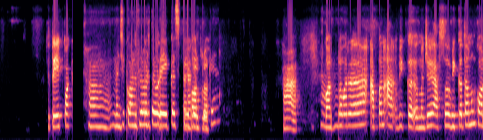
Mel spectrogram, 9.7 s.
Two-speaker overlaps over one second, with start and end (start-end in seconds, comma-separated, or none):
none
